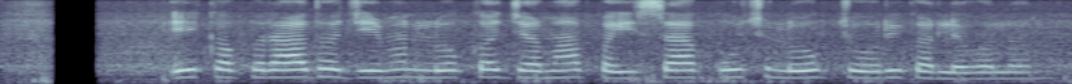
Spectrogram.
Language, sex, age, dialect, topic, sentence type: Bhojpuri, female, 18-24, Western, banking, statement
